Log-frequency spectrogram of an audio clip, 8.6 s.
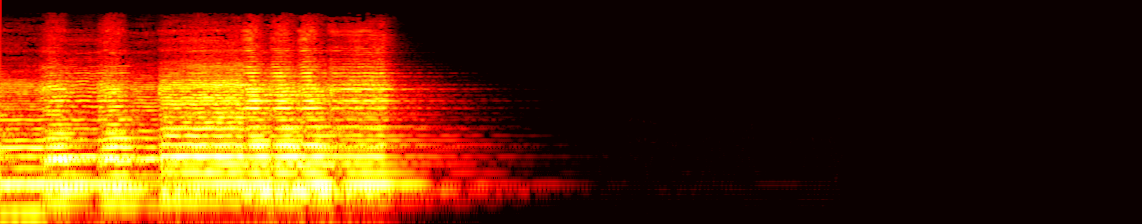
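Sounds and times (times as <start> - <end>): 
cello quartet playing a waltz: 0.0 - 3.3.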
